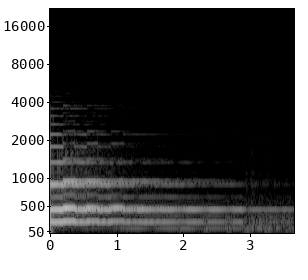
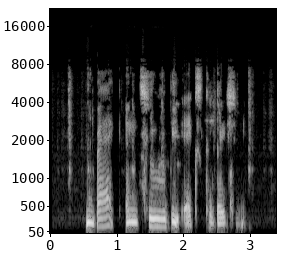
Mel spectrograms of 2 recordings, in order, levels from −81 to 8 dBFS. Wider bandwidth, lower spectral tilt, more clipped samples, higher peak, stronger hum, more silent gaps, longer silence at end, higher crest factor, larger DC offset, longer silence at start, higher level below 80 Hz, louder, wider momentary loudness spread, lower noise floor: second, 4 kHz vs 8 kHz; first, -10.5 dB/octave vs -4.5 dB/octave; neither; second, -10 dBFS vs 0 dBFS; neither; neither; second, 0 s vs 0.35 s; about the same, 18 dB vs 14 dB; neither; second, 0 s vs 0.25 s; second, -66 dBFS vs -50 dBFS; second, -27 LUFS vs -12 LUFS; first, 25 LU vs 19 LU; first, -48 dBFS vs -32 dBFS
